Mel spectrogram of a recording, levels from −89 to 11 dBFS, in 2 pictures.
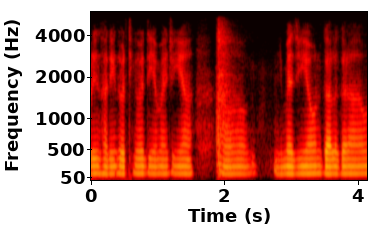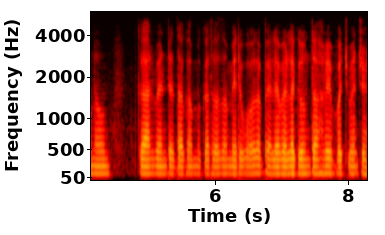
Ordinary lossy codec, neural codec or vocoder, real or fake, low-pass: none; codec, 24 kHz, 0.5 kbps, DualCodec; fake; 5.4 kHz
